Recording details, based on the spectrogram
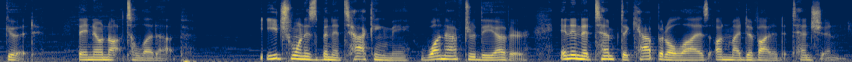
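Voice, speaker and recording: A man voicing a calm, quietly menacing male ninja mentor in a storybook reading, measured and playfully condescending. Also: mid-range voice, pitched below the performer's own voice, lightly acted. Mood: calculating. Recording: music behind the voice.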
